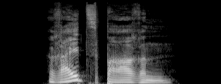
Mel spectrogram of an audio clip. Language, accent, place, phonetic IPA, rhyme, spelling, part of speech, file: German, Germany, Berlin, [ˈʁaɪ̯t͡sbaːʁən], -aɪ̯t͡sbaːʁən, reizbaren, adjective, De-reizbaren.ogg
- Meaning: inflection of reizbar: 1. strong genitive masculine/neuter singular 2. weak/mixed genitive/dative all-gender singular 3. strong/weak/mixed accusative masculine singular 4. strong dative plural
